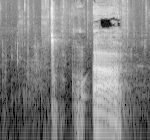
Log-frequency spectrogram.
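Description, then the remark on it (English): Wet chewing of gum: a few soft squishy smacks and clicks, then a short voiced murmur from the mouth. “Are you chewing gum now?”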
